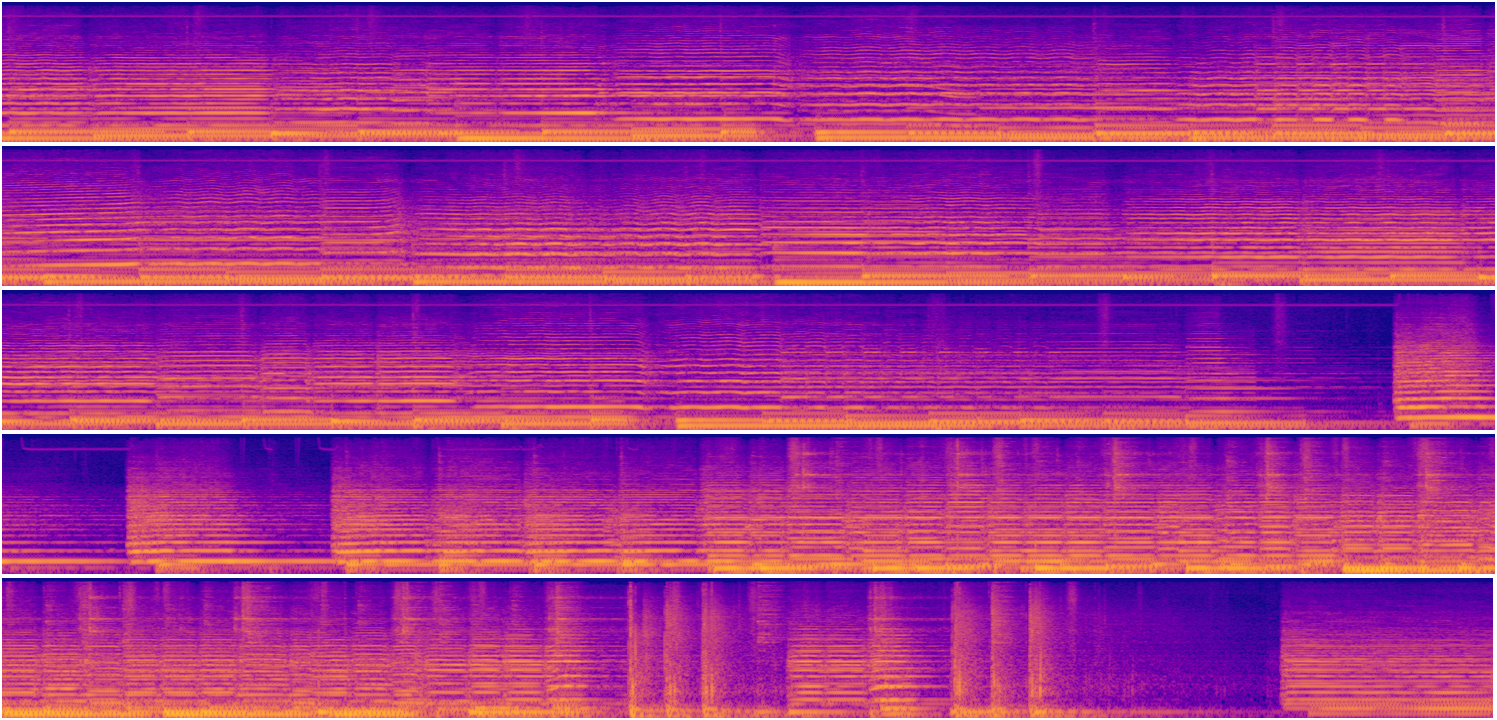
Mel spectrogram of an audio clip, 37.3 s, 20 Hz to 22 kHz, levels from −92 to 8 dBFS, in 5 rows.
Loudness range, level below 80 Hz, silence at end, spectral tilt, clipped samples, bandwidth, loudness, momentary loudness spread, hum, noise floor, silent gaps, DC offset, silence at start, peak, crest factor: 6 LU; -34 dBFS; 0 s; -5 dB/octave; under 0.1%; over 20 kHz; -16 LUFS; 8 LU; none; -48 dBFS; none; under 0.1%; 0 s; 0 dBFS; 16 dB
